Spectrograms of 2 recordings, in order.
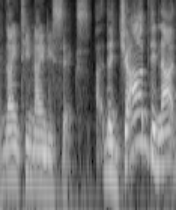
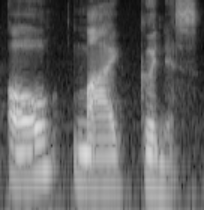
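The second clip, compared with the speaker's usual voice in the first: low, very drawn-out disbelief; stunned; 6 semitones lower, much slower than usual. Retold or imitated. New hire reacting to the boss's prank, retold slow stunned disbelief. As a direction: stretch each word out low, acting stunned.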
